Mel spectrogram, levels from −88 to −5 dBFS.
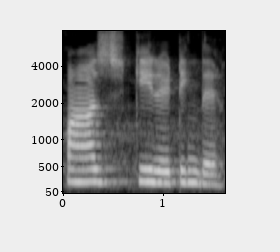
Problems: constant background noise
